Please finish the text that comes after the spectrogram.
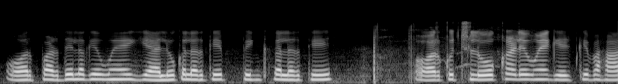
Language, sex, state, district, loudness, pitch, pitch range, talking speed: Hindi, female, Uttar Pradesh, Etah, -14 LUFS, 225 Hz, 210-230 Hz, 205 wpm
